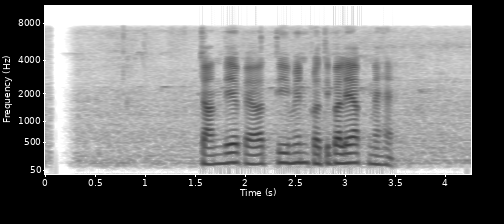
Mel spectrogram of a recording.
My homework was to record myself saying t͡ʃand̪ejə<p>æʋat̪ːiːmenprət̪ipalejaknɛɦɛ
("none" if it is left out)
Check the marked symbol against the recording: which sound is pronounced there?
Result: p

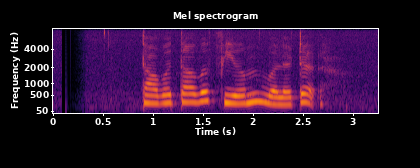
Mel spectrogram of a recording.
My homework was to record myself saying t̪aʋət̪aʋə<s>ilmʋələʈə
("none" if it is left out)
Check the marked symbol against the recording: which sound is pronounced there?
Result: f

